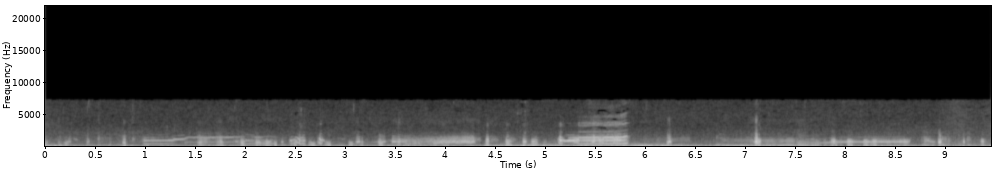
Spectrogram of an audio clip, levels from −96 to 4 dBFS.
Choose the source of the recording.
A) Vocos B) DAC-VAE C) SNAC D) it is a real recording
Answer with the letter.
D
